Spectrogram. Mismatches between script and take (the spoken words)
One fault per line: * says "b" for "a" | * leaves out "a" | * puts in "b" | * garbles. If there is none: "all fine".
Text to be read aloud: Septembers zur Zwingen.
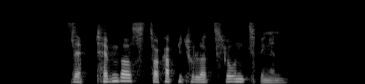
* puts in "Kapitulation"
